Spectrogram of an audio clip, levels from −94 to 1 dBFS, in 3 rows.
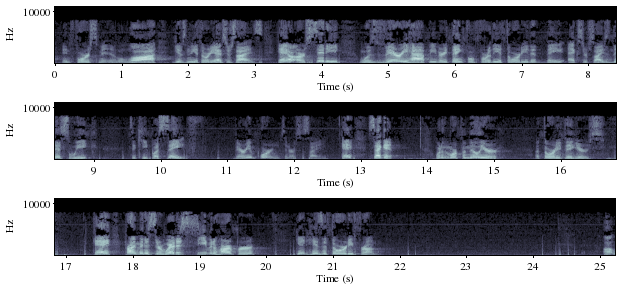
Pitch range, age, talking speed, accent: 140-205 Hz, 40-59, 135 wpm, American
